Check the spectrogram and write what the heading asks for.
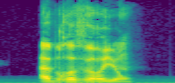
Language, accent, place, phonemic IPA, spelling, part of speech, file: French, France, Lyon, /a.bʁœ.və.ʁjɔ̃/, abreuverions, verb, LL-Q150 (fra)-abreuverions.wav
- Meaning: first-person plural conditional of abreuver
